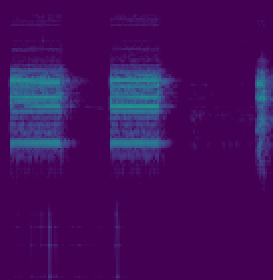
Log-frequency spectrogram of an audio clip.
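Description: A fire alarm blares in a stadium, sounding three loud, harsh, buzzy honks spaced about a second apart, the last one cut short. No one speaks.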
